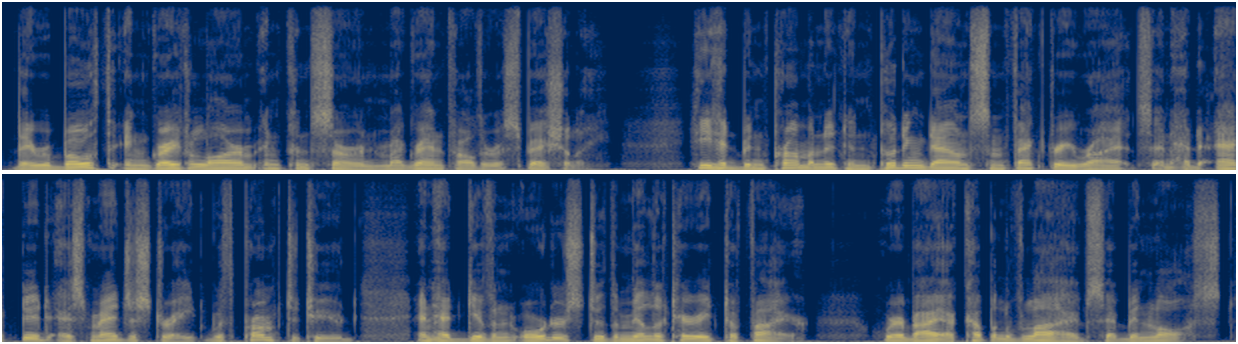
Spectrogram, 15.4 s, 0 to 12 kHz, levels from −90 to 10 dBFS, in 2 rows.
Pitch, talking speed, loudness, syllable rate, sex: 130 Hz, 170 wpm, -20 LUFS, 5.3 syllables/s, male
